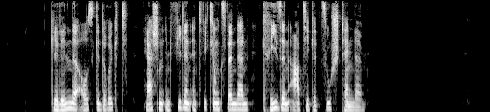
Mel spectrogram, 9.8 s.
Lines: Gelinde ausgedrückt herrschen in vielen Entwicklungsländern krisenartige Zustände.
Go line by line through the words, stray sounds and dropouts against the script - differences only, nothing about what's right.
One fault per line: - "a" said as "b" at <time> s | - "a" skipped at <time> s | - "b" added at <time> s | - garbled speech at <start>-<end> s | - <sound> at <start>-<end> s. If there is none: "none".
none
